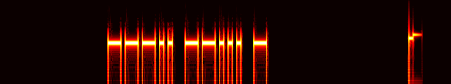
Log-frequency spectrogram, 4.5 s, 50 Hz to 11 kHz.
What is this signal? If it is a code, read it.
Morse code, heard as a keyed tone, about 28 wpm, 700 Hz. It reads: 87T
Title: Common Cut Numbers - 3-Digit 28wpm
